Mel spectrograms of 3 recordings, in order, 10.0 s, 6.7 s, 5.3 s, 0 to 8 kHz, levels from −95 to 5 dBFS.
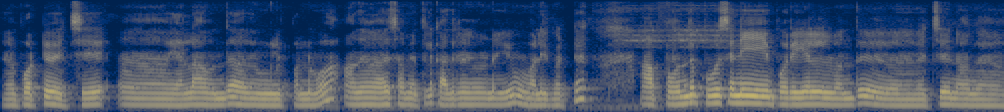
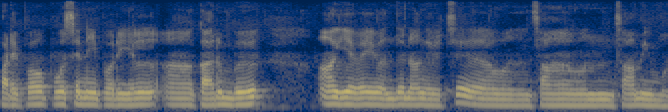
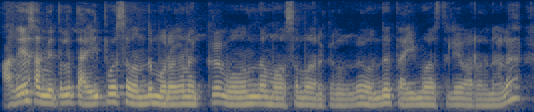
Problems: none marked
